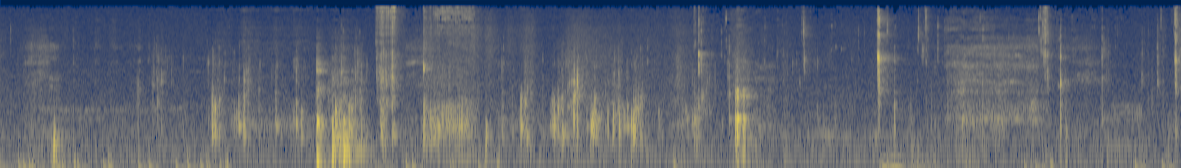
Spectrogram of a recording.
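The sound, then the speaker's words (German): Wet mouth sounds as wine is swished around in the mouth for several seconds, with squelching and sloshing bursts, ending in swallowing noises. No one speaks. “Wenn du den ähm, mal länger im Mund rumspülst, mhm und dann runterschluckst. Also einen ordentlichen Schluck länger spülen und dann runterschlucken.”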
